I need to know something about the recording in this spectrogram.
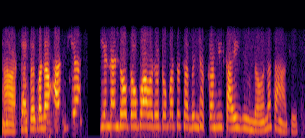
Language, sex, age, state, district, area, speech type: Sindhi, female, 45-60, Uttar Pradesh, Lucknow, urban, conversation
